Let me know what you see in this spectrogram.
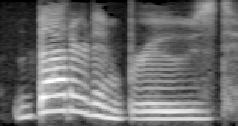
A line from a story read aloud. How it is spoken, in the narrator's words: she replied cheerfully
